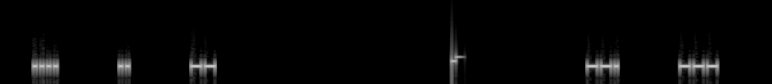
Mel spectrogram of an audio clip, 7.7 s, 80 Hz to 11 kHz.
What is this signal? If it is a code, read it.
Morse code, heard as a keyed tone, about 36 wpm, spaced as for 12 wpm, 700 Hz. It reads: HIM GO
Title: 6x Character Spacing - Top 100 Words - 35wpm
